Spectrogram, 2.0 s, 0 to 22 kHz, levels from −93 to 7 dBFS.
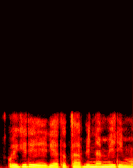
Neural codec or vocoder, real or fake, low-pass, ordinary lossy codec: codec, 16 kHz, 4 kbps, FreqCodec, smaller model; fake; 7.2 kHz; MP3, 96 kbps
